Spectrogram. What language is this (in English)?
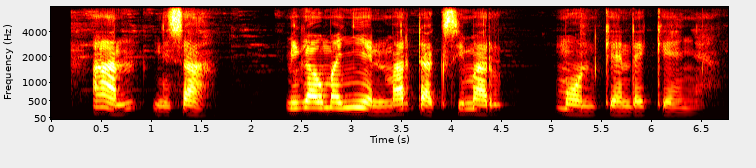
Luo (Kenya and Tanzania)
